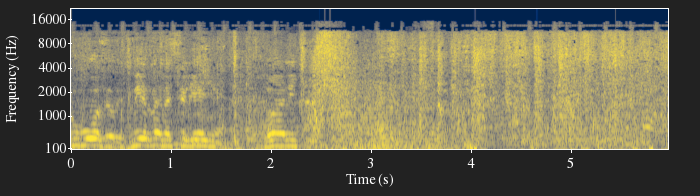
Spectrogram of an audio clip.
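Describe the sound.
Raised voices give way to a sudden loud burst as a mortar explodes in a street in Irpin, Ukraine, about 30 km from Kyiv, while civilians cross it, followed by several seconds of dense, clattering debris raining down, with sharp scattered impacts in the noisy aftermath.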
